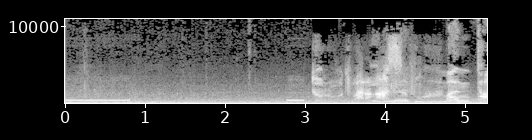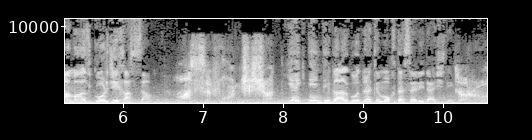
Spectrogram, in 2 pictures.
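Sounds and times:
short telephone tone as a phone call is placed: 0:00.0 - 0:00.8
rumbling noise: 0:00.0 - 0:10.5
steady low telephone line hum: 0:00.0 - 0:10.5
speech: 0:03.6 - 0:10.5.

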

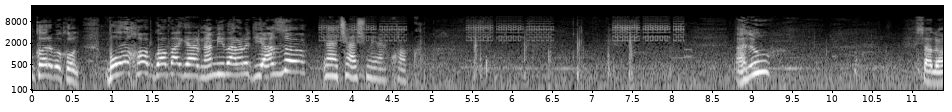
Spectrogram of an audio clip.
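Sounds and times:
speech: 0:00.0 - 0:05.7, 0:08.8 - 0:09.4, 0:11.1 - 0:11.3
telephone ringing with bright electronic trill: 0:03.6 - 0:04.7, 0:05.4 - 0:06.6, 0:07.2 - 0:08.3.

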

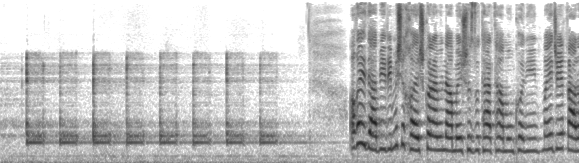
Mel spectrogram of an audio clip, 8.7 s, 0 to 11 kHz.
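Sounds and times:
telephone ringing with an electronic tone: 0:00.4 - 0:04.5
speech: 0:05.3 - 0:08.6.

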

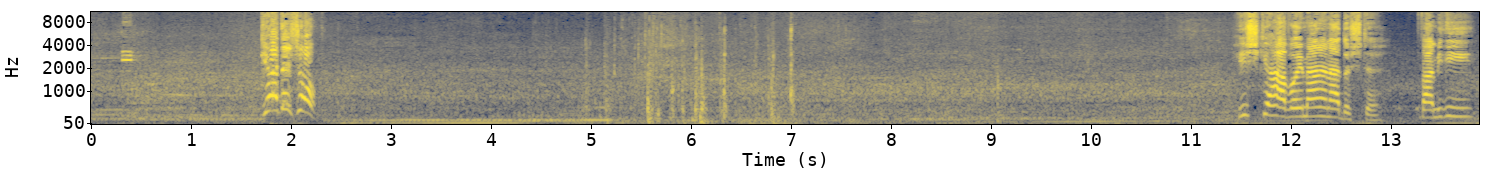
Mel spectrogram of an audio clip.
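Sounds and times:
speech: 0:01.7 - 0:02.4, 0:11.5 - 0:13.8
car rumbling as it moves off beside a street after dark: 0:02.4 - 0:10.9.

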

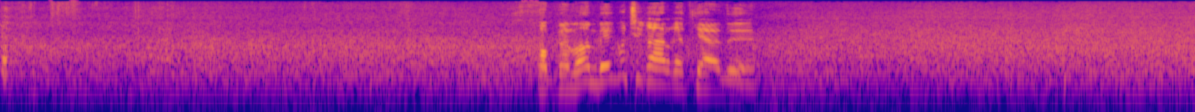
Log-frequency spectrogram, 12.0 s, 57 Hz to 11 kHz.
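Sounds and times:
sea waves washing onto the shore: 0:00.0 - 0:11.9
speech: 0:05.4 - 0:07.8.

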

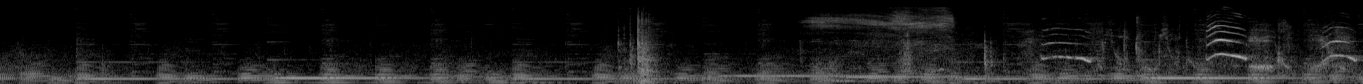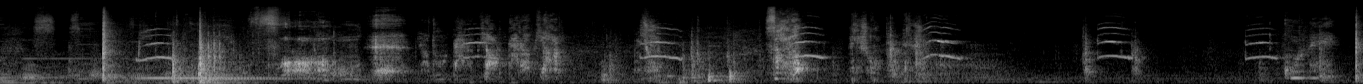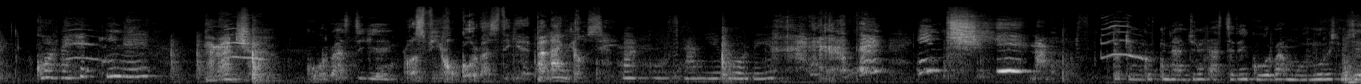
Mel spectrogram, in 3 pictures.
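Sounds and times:
low noise: 0:00.0 - 0:40.8
cat meowing: 0:10.3 - 0:13.6, 0:14.9 - 0:16.2, 0:18.1 - 0:18.8, 0:20.0 - 0:20.6, 0:21.5 - 0:22.0, 0:22.7 - 0:23.4, 0:24.5 - 0:25.1, 0:26.1 - 0:26.6, 0:27.7 - 0:28.5, 0:29.3 - 0:30.1, 0:38.2 - 0:38.9.

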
